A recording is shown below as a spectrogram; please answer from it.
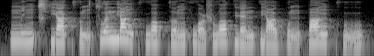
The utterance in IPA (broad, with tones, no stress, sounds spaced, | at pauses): m i˧˥ ŋ t͡ɕʰ j ä˧˥ kʰ ʊ̰˨˩ ŋ t͡s w ə˥ n j ɑ˥˩ ŋ kʰ w ɔ˧˥ k ɤ˧˥ ŋ f w ɔ̰˨˩ ʂ w ɔ˥ t̪ ɥ ɛ˧˥ n t̪ j ɑ˧˥ ʊ̯ p ʊ̰˨˩ ŋ p ɑ˥ ŋ kʰ ṵ˨˩˦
